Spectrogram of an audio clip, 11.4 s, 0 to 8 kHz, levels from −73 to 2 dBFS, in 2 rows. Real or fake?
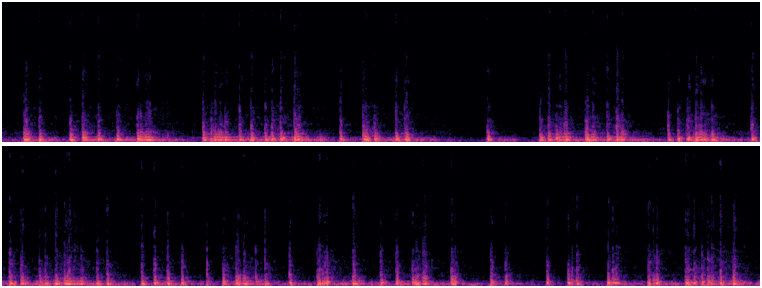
fake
